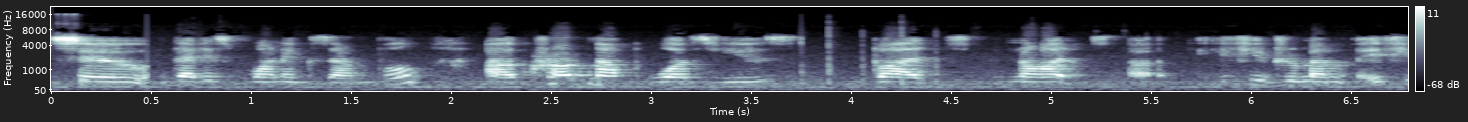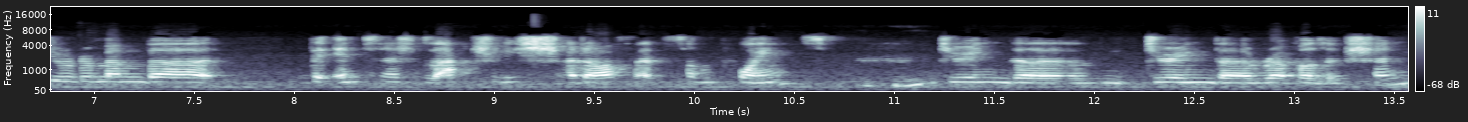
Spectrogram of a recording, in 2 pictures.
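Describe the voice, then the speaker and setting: The speech comes at a fairly slow pace with ordinary pitch variation. There is noticeable background noise. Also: woman, medium pitch for a woman. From Kenya. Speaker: tech entrepreneur, co-founder of a crisis-mapping platform. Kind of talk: interview answer.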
